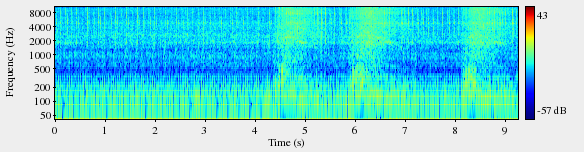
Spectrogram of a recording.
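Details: Yamaha VMAX 1200 V4 motorcycle idling with a steady clattery engine rattle, blipped up several times; cause unknown, owner asking for help.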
